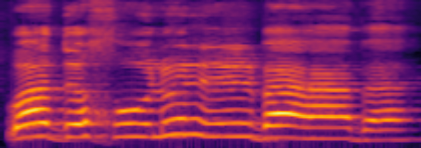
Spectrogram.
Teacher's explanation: ഖ ഇസ്തിഅലാൻ്റെ ലെറ്ററാണ്, ഉയർത്തിയിട്ട് ഉച്ചരിക്കുക. ലാമ് കൽക്കലയുടെ ലെറ്ററിലാത്തത് കൊണ്ട് ഹാഫ് സുക്കൂന് കൊടുക്കുക. · ദാല് കൽക്കലയുടെ ലെറ്റർ ആയതുകൊണ്ട് ഫുൾ സുക്കൂന് കൊടുക്കുക. വദ്ഖുലുൽ ബാബ, ഖ ഇസ്തിഅലാൻ്റെ ലെറ്ററാണ്, ഉയർത്തിയിട്ട് ഉച്ചരിക്കുക.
